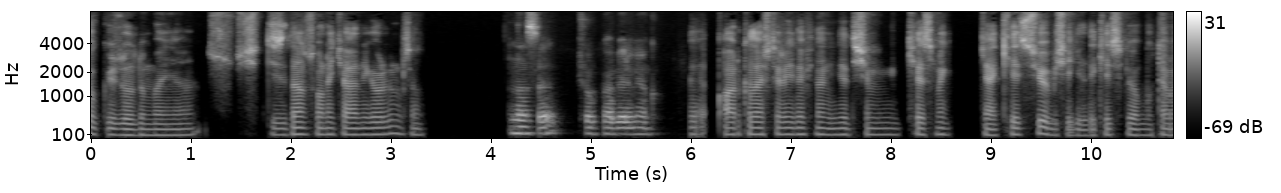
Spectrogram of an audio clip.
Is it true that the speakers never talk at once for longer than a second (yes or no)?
yes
